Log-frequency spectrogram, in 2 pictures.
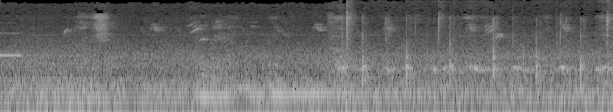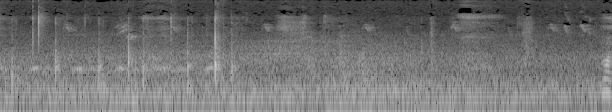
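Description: A jump rope slaps the ground rhythmically.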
